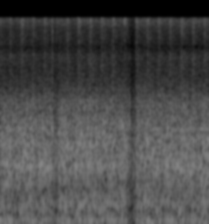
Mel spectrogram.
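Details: Isuzu D-Max diesel, hard to start, idling harshly and unevenly with clatter about three times a second; smell of unburnt diesel and water mixing in; signs of a failing head gasket.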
